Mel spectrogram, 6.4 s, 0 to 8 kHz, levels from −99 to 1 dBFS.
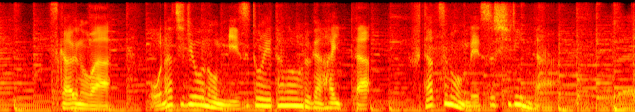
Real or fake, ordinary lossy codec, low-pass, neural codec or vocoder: fake; none; 7.2 kHz; codec, 16 kHz, 6 kbps, DAC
